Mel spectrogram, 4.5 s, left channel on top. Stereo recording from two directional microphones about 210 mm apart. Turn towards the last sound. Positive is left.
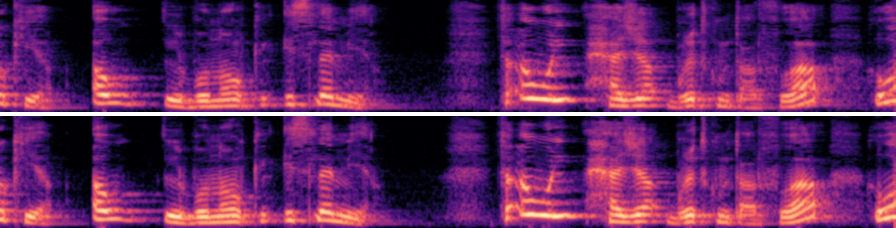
turn(degrees=-20)  # may be behind; listen again after turning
